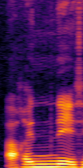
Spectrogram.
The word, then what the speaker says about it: araignée: Alors que si vous prononcez le son NIE, comme dans araignée, NIE, déjà regardez ma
